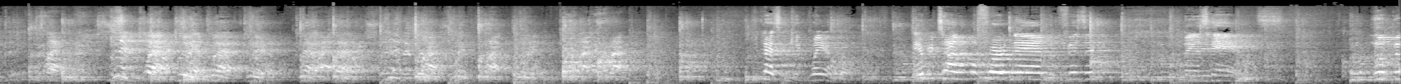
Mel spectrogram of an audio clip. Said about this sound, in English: He pounded on the tables with his knuckles and the base of his hands, making a musical beat that sounded like this. Do da do da da. He'd slap his legs in his chest. Do da da. Swish swash. Big bang bang.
